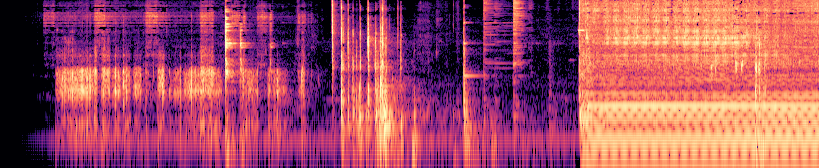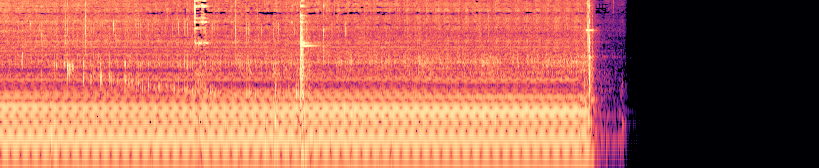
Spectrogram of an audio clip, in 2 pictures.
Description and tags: Domestic espresso machine. Maquina de café espresso. Turn on and off. Encendido y apagado. Se escucha cuando se pone el filtro y como va cayendo el cafe en la taza. Grabado con una grabadora de audio sony, en una cafatera espresso autamatica marca Cusinart.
